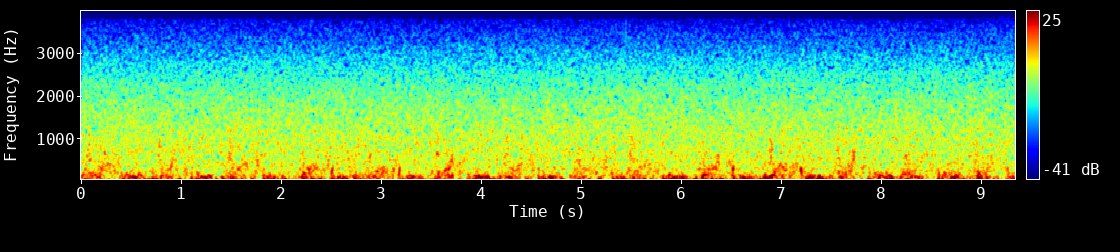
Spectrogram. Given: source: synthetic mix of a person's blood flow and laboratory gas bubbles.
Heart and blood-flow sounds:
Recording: Doppler ultrasound of blood flow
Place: precordium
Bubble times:
no bubbles
From the record:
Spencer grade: 0 (complete lack of bubble signals)

